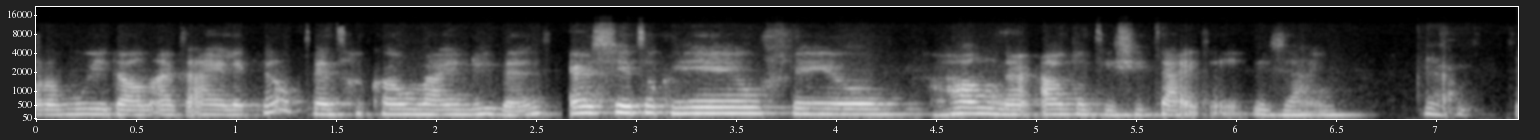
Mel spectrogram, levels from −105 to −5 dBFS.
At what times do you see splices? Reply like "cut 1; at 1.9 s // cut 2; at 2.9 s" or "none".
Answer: cut 1; at 1.4 s // cut 2; at 2.6 s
